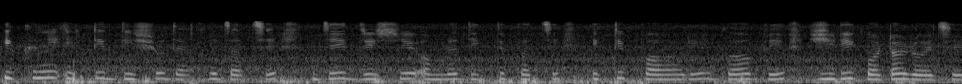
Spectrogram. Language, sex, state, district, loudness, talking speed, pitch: Bengali, female, West Bengal, Jalpaiguri, -31 LUFS, 85 wpm, 225 Hz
